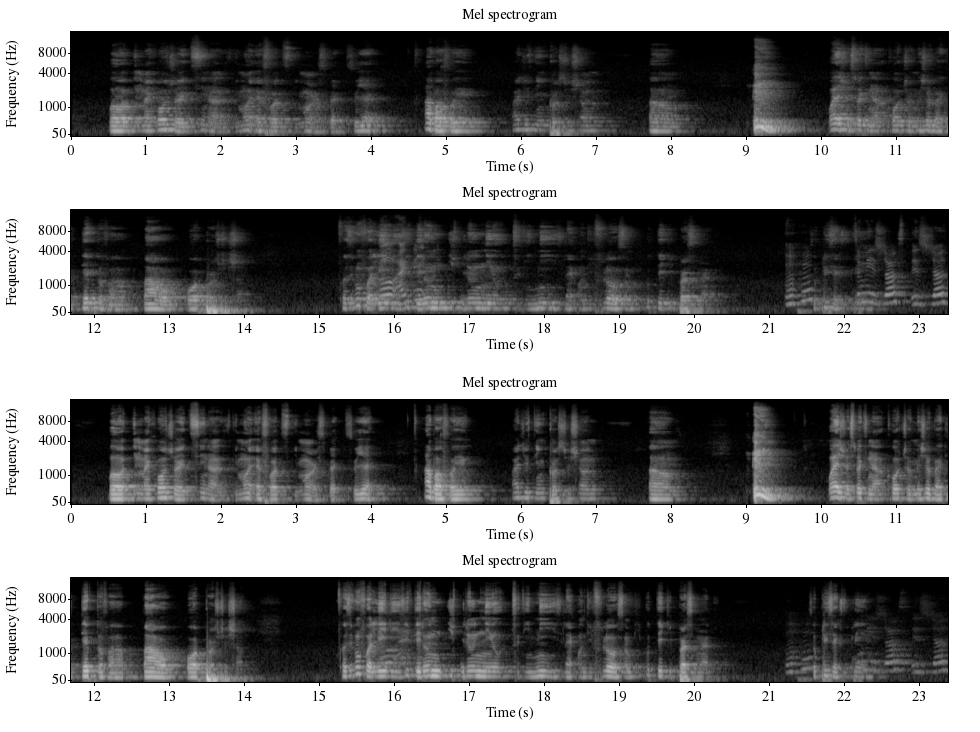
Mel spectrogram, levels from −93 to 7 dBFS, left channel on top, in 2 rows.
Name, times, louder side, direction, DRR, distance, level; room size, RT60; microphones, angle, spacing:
voice 1, 0.5-4.0 4.7-5.3 5.9-7.0 7.7-8.1 9.1-9.4 10.1-14.0 15.3-19.2 19.5-20.2 21.7-22.4, right 5 dB, 60° right, 10 dB, 0.3 m, -31 dB
voice 2, 15.8-16.4 21.2-21.6 22.2-23.3, left 5 dB, 45° left, 9 dB, 0.3 m, -44 dB
6.4 x 2.7 x 2.6 m, 0.92 s
head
